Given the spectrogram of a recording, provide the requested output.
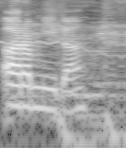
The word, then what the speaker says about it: Aramnida: one if you're worried about pronouncing my nickname wrong it's aramida it's autumn need to play it oh my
